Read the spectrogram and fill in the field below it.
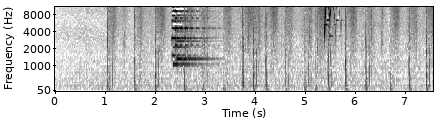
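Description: Footsteps thud steadily up hard stairs.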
